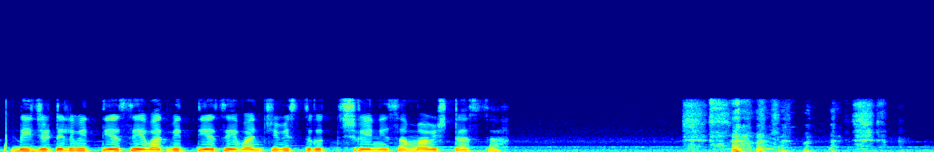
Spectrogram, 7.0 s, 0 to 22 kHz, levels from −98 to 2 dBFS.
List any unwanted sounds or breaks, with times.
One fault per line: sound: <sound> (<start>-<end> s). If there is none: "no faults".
sound: laugh (5.1-6.7 s)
